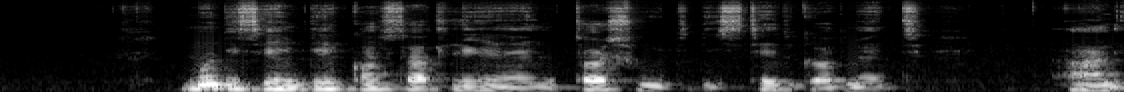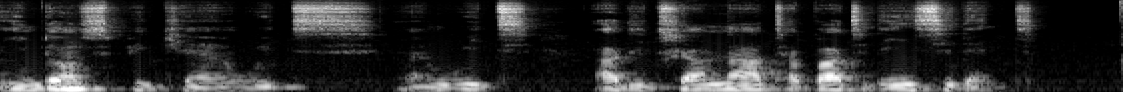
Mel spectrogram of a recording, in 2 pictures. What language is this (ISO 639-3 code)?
pcm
